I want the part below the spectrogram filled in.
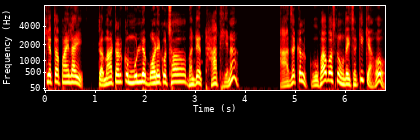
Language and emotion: Nepali, disgusted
